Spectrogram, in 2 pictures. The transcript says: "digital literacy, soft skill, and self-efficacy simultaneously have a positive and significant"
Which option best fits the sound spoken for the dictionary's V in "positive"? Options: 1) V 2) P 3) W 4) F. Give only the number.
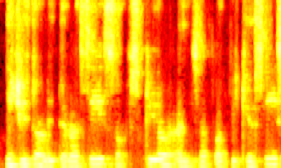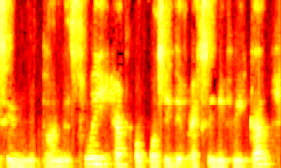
4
